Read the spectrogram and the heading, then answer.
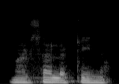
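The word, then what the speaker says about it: Marçal Aquino: Sí, se dice así, Marcial, ¿verdad? La cedilla. – Marcial Aquino.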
